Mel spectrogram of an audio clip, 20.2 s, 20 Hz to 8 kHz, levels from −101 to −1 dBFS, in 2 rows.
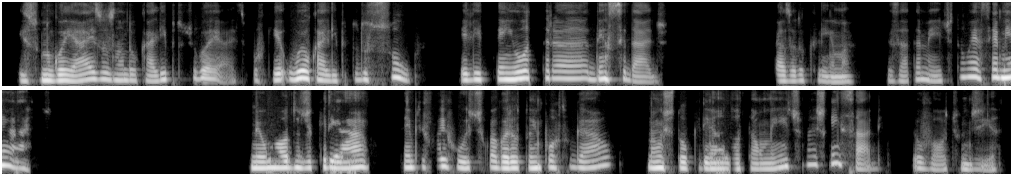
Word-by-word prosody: isso 150 +1 -6
no 160 - +6
Goiás 160 +5 +2
usando 170 -3 -2
eucalipto 160 +3 -6
de 185 - -15
Goiás, 105 +5 -5
porque 165 +2 -3
o 190 +2 +4
eucalipto 165 -6 +2
do 180 +1 -3
Sul, 215 0 -2 0.5
ele 175 +2 +1
tem 185 -1 +6
outra 210 0 +2
densidade. 180 -10 -2 1.1
Por - - -9
causa 150 0 -5
do 155 - -7
clima, 135 -4 -7 0.3
exatamente, 150 +1 -9
então 250 0 -6
essa 245 -1 0
é - - +6
a 230 - +2
minha 235 0 +9
arte. 160 -7 -11 2.0
Meu 170 -1 +6
modo 180 0 +5
de 175 0 +1
criar 185 0 +3 0.4
sempre 185 +1 +1
foi 210 +3 -2
rústico. 175 -2 -4
Agora 170 -1 +5
eu 170 - +6
tô 170 0 -4
em 170 - +6
Portugal, 190 +4 -4 0.4
não 175 0 +5
estou 170 -1 -1
criando 155 -1 -1
atualmente, 150 +7 -4
mas 260 -2 -7
quem 300 0 -4
sabe 150 - -10 0.3
eu 170 - -7
volte 140 -2 -13
um 140 - -3
dia. 135 0 -12
175 Hz, 150 wpm, -22 LUFS, 155-190 Hz, 2.0 s, minha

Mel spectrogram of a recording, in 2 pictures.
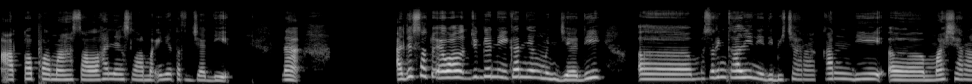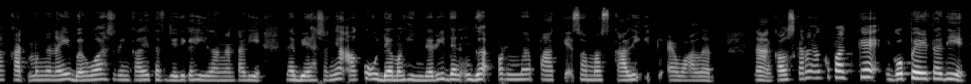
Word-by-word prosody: atau 225 +3 0
permasalahan 225 -1 0
yang 235 - -3
selama 205 -3 -4
ini 240 +1 -3
terjadi. 190 -5 -5 0.5
Nah 215 -1 +3 1.0
ada 245 - +2
satu 385 0 0
e-wallet 315 0 +7
juga 355 +2 -1
nih 335 -3 -1
kan 350 0 +3
yang 320 -2 0
menjadi 240 +6 0 0.4
mmm, 240 0 +1
sering 325 +3 -1
kali 315 +1 +4
nih 250 -5 -2
dibicarakan 225 +4 -5
di 245 0 -1
eee, 205 -1 +1
masyarakat 220 0 -2
mengenai 210 +3 -1
bahwa 205 +4 +1
sering 215 -2 -7
kali 205 +1 -1
terjadi 205 0 -3
kehilangan 190 -2 -4
tadi. 195 -2 -3 0.2
Nah 210 - +1
biasanya 200 +4 0
aku 240 +4 0
udah 205 0 +7
menghindari 205 +2 0
dan 230 -2 +3
enggak 230 +1 +2
pernah 235 0 -3
pakai 215 -2 -6
sama 210 -2 -2
sekali 205 +1 0
itu - - -18
e-wallet. 190 -2 -4 0.4
Nah 200 -3 +2
kalau 215 +1 +2
sekarang 260 +6 -2
aku 345 - -13
pakai 320 +2 +4
GoPay 255 +4 +8
tadi, 250 -2 +3
225 Hz, 155 wpm, -23 LUFS, 205-250 Hz, 1.0 s, GoPay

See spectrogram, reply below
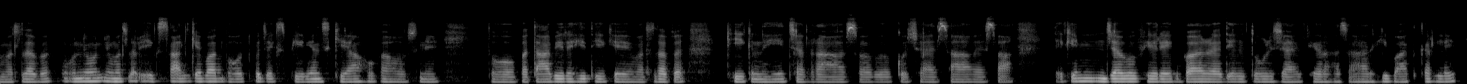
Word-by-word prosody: मतलब 120 +1 -2 0.2
उन्होंने 140 +2 +2
मतलब 135 0 +1
1 140 -1 -3
साल 135 - +1
के - - +3
बाद 135 0 +3
बहुत 125 -1 -5
कुछ 130 - -1
एक्सपीरियंस 130 0 -1
किया 130 0 -1
होगा 130 -1 -4
उसने, 120 0 -5 0.5
तो 115 -2 -3
बता 120 +1 +1
भी 135 +1 +4
रही 130 0 +1
थी 130 -1 -1
कि 120 -2 -2
मतलब 120 +1 -1 0.4
ठीक 125 0 0
नहीं 120 +1 -2
चल 120 - +1
रहा 115 0 -3
सब, 115 0 +5
कुछ 115 - -4
ऐसा-वैसा। 115 0 +1 0.5
लेकिन 140 +2 +3
जब 135 0 +6
फिर 130 -2 +2
एक 125 0 +2
बार 125 -1 +3
दिल 125 0 -2
टूट 125 0 -2
जाए, 120 0 -2
फिर 120 -1 -3
हज़ार 120 +1 -4
ही 135 - +1
बात 125 +1 -5
कर 130 - -1
ले, 130 +2 -1
125 Hz, 170 wpm, -32 LUFS, 120-130 Hz, 0.5 s, जब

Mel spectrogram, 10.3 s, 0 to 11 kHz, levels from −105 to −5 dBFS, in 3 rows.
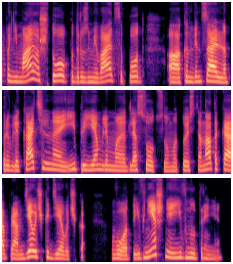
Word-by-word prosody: понимаю, 220 +5 0
что 220 -1 0
подразумевается 185 +2 -2
под, 195 0 -4 0.4
э, 175 0 +4
"конвенциально 195 -2 +3
привлекательная" 190 +3 0
и 175 +6 -2
"приемлемая 185 -4 -3
для 175 +2 -2
социума", 160 -4 -6
то 170 - -5
есть, 165 0 -5
она 200 +6 +1
такая 190 -6 +4
прям 160 -2 -2
девочка 225 +2 +4
девочка, 160 -4 -5 0.4
вот, 155 -3 -2
и 165 +1 -4
внешне 205 - +3
и 195 - -2
внутренне. 175 -3 -6
185 Hz, 135 wpm, -22 LUFS, 170-205 Hz, 0.4 s, э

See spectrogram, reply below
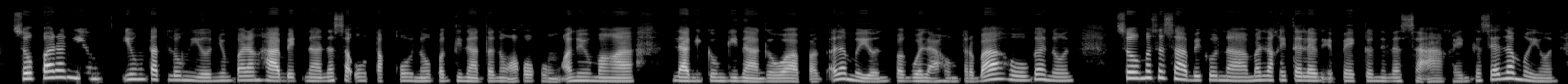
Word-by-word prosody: So 265 -1 +5
parang 310 +4 +5
yung 265 -4 -1 0.2
yung 240 +1 -1
tatlong 210 -4 0
yun 165 -2 -2
yung 175 +1 -6
parang 195 +1 0
habit 170 -3 +4
na 165 -1 -1
nasa 175 +3 -1
utak 175 -2 -5 0.2
ko 170 0 -3
'no, 155 0 -3
pag 155 -1 -5
tinatanong 155 -1 -2
ako 155 0 -3
kung 140 -3 -8
ano 155 - +2
yung 175 -1 -2
mga 155 -1 +3 0.4
lagi 165 -2 +4
kong 165 -1 -3
ginagawa, 145 -2 +1
pag - - -5
alam 240 +3 +3
mo 175 - -1
yun, 140 +1 -2
pag 160 -1 -2
wala 155 -3 -1
akong 145 -1 -8
trabaho, 205 - +4
ganun. 185 -7 0 0.5
So 290 0 +6
masasabi 270 -10 +3
ko 205 - -3
na 175 -3 0
malaki 195 +2 -2
talaga 180 -4 0
yung - - -5
epekto 165 0 -5
nila 160 -1 -5
sa 140 -2 -3
akin, 140 +1 -12
kasi 180 +6 -3
alam 270 +2 +3
mo 205 -5 -1
yun, 150 -1 -5
170 Hz, 185 wpm, -22 LUFS, 155-205 Hz, 0.5 s, So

